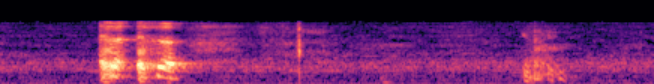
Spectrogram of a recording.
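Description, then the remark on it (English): A pair of quick coughs, followed about two seconds later by a single softer cough. “Cough.”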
